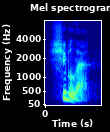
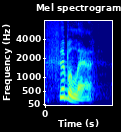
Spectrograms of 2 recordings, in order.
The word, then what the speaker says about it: Shibboleth: And what would happen is the people of Gilead would test them, and they would ask them to pronounce the word Shibboleth. It's right there in Scripture. And if they pronounced it correctly, they would let them in. But if they pronounced it Sibboleth, then they killed them. Because the people from Ephraim couldn't pronounce that SH sound. They couldn't handle it.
